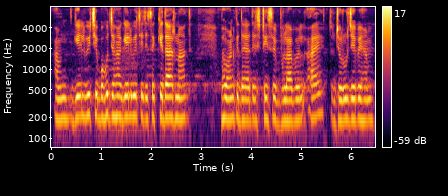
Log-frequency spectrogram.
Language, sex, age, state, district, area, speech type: Maithili, female, 30-45, Bihar, Purnia, rural, spontaneous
